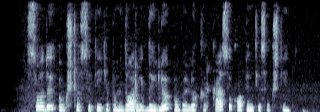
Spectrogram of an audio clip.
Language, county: Lithuanian, Utena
